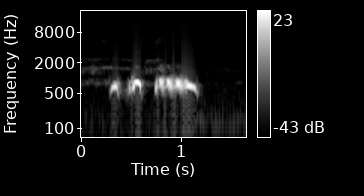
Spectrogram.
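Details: Spotted dove decoy calling to draw other doves: one loud phrase, two quick low coos leading into a longer vibrating coo that falls off at the close.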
